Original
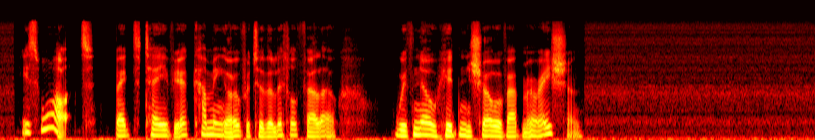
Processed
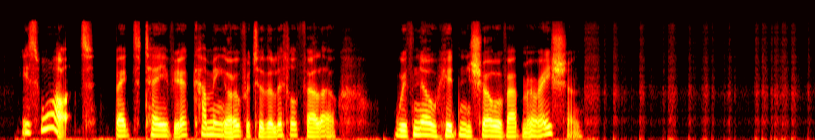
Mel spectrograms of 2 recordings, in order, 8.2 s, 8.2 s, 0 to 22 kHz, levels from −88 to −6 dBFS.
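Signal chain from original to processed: gate -48 dBFS, range -21 dB; tone controls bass -6 dB, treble -6 dB; trim +6.5 dB

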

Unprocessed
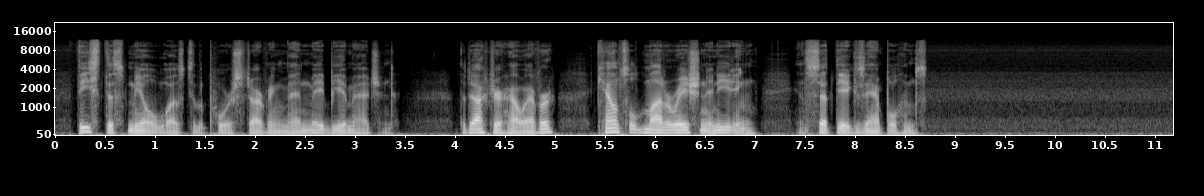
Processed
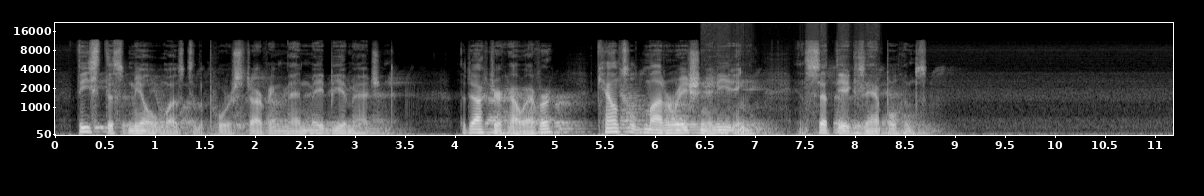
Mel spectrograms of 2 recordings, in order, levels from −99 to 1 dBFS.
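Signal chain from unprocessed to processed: 6.45–8.28 s: companding laws mixed up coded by mu; on a send: treble shelf 3.6 kHz -11.5 dB + reverberation RT60 0.65 s, pre-delay 137 ms, DRR 11.5 dB

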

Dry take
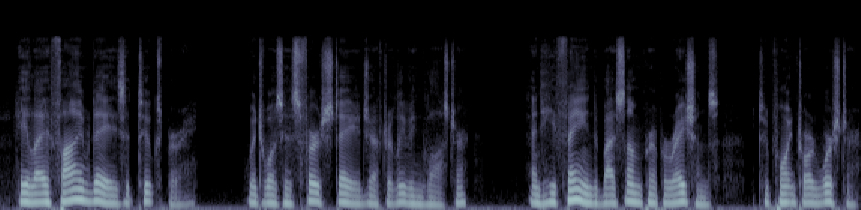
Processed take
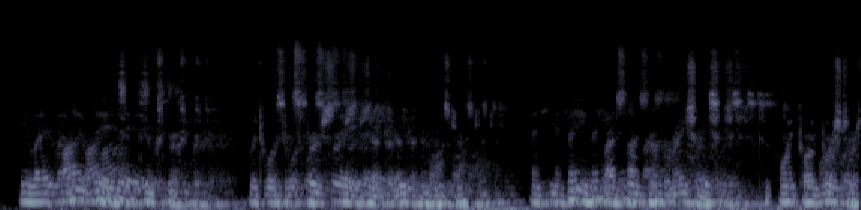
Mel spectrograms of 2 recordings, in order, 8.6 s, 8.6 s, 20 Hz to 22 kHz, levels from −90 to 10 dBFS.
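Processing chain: hum notches 50/100 Hz; reverse; compression 6:1, threshold -36 dBFS, peak gain reduction 17.5 dB; reverse; bouncing-ball echo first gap 230 ms, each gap 0.65×, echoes 5; chorus 1.6 Hz, delay 18.5 ms, depth 5.5 ms; spectral contrast expander 1.5:1; trim +3 dB

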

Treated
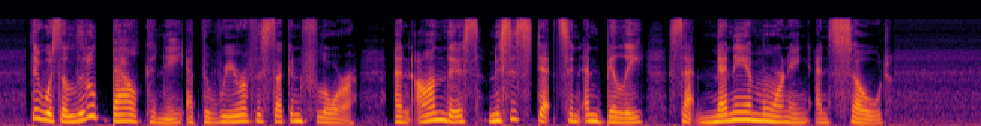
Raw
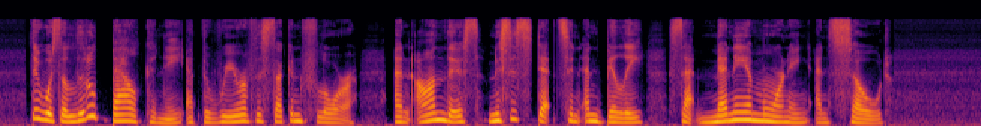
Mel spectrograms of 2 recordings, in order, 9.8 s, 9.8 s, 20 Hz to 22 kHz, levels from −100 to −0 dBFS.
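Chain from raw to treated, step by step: 2.73–4.96 s: high-pass 48 Hz; trim -1 dB

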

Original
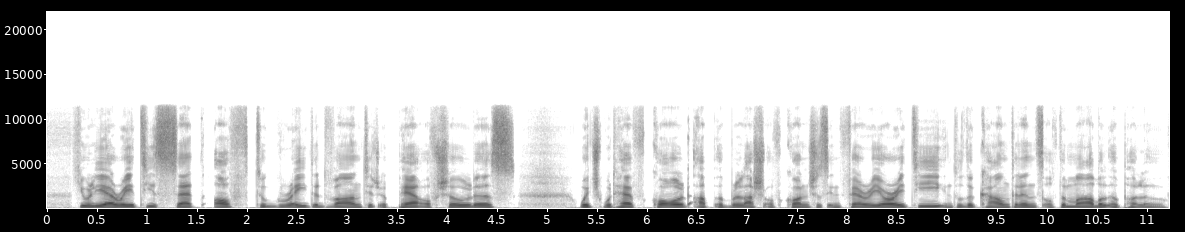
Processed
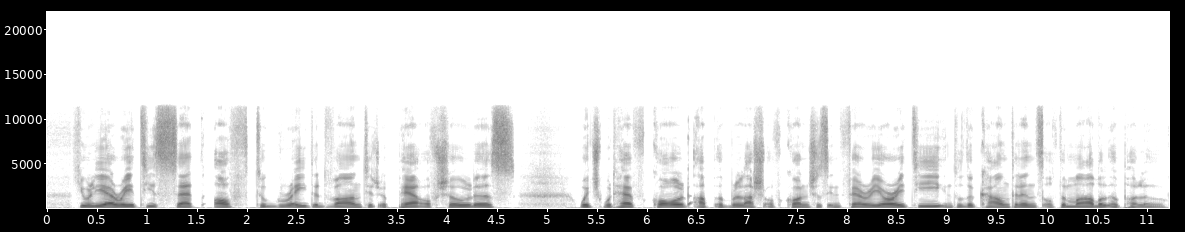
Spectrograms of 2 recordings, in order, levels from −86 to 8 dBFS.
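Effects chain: peaking EQ 77 Hz -8.5 dB 1.4 oct; trim -5.5 dB

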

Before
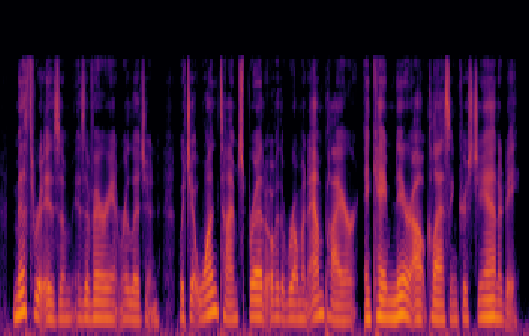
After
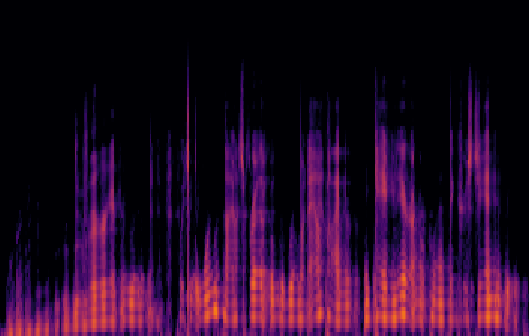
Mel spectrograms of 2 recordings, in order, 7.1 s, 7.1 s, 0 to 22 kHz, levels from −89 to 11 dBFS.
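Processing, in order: tape start-up on the opening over 1.64 s; LFO low-pass square 1 Hz 370–3900 Hz; de-hum 354.1 Hz, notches 6; on a send: feedback delay 99 ms, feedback 15%, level -15.5 dB; on the sum: logarithmic tremolo 8 Hz, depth 20 dB; trim -3 dB

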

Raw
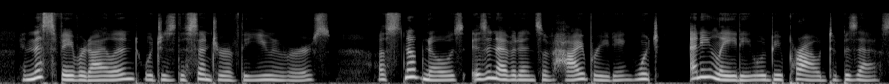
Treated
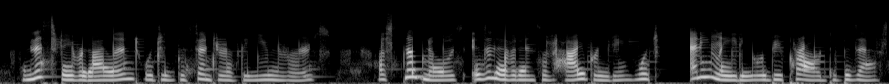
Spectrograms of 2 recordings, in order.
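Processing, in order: de-hum 356 Hz, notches 9; step-sequenced low-pass 9.7 Hz 550–2500 Hz; trim -1 dB

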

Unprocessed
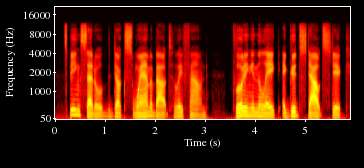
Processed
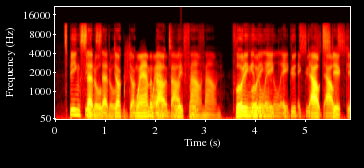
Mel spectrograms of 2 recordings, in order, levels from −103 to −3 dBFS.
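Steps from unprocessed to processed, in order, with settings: 1.30–1.95 s: Chebyshev low-pass 3.7 kHz, order 5; 4.03–5.12 s: level held to a coarse grid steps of 18 dB; echo from a far wall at 51 m, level -6 dB; clicks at 2.51 s, -25 dBFS; trim +4 dB

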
